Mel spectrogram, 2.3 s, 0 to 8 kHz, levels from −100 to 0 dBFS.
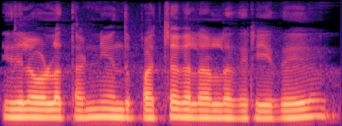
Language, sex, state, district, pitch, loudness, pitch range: Tamil, male, Tamil Nadu, Kanyakumari, 135 Hz, -16 LUFS, 130-140 Hz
